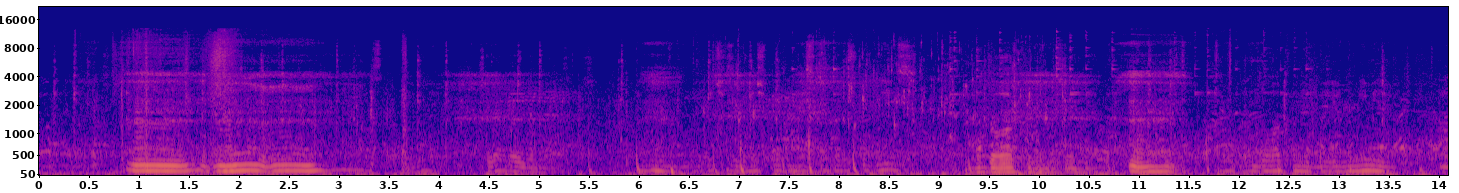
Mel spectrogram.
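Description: A man speaks calmly and low nearby.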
